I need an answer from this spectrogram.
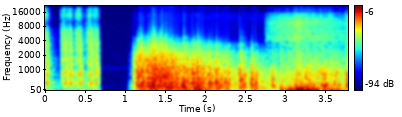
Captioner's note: typewriter keys clacking; thunder rumbles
